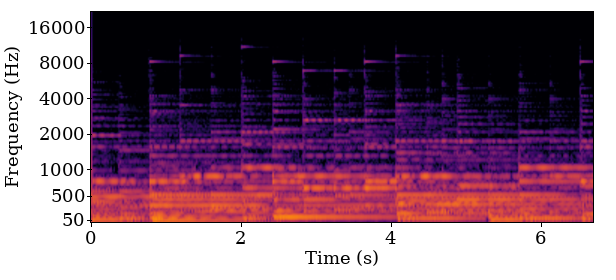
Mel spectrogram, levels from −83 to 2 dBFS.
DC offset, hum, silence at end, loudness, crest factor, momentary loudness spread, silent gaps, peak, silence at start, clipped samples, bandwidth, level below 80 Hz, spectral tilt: under 0.1%; none; 0 s; -28 LUFS; 16 dB; 4 LU; none; -12 dBFS; 0 s; under 0.1%; 11.5 kHz; -36 dBFS; -7.5 dB/octave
